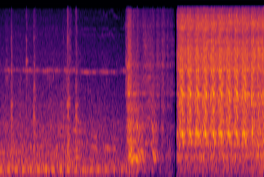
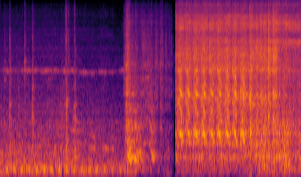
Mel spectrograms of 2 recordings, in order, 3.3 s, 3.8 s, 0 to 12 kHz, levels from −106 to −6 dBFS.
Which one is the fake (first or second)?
second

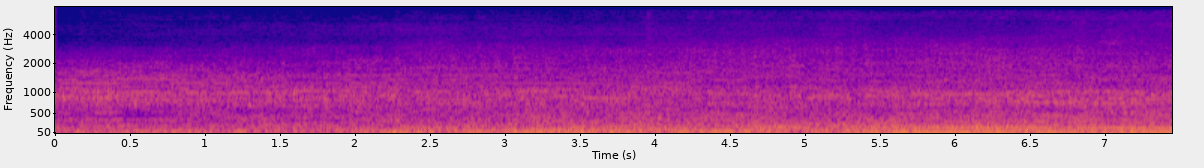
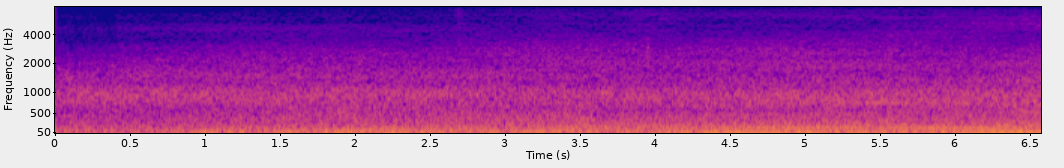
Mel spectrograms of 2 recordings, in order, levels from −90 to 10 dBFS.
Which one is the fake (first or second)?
first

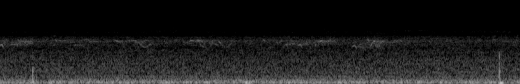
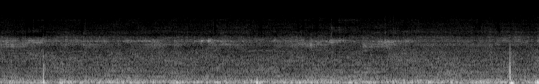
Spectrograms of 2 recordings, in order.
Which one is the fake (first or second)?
second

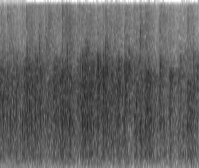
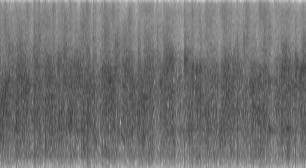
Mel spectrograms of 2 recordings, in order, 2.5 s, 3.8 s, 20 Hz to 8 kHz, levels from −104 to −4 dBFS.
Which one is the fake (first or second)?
second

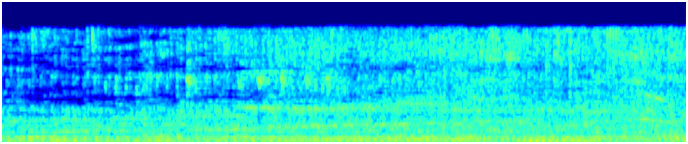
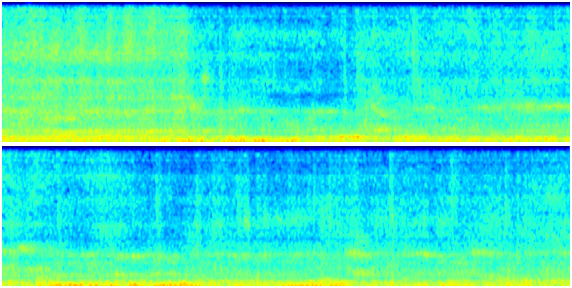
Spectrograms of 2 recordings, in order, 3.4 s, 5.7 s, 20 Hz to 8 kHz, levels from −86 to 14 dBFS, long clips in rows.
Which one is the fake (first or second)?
second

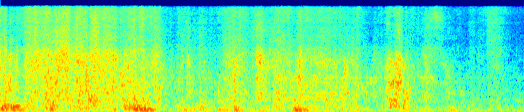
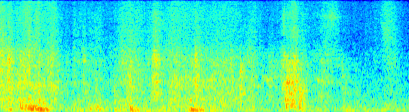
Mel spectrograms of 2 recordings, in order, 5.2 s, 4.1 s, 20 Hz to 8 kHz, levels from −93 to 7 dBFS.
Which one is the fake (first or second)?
first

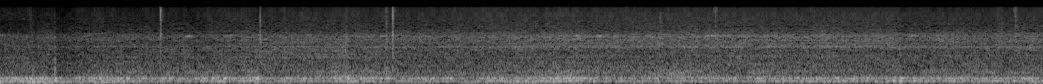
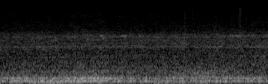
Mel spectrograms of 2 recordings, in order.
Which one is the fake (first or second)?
second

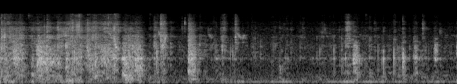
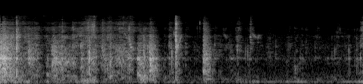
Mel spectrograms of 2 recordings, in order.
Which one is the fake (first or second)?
second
